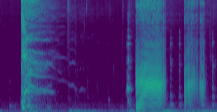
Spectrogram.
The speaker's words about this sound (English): Dutch box? Oh, is that where you fart in a box?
